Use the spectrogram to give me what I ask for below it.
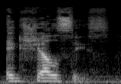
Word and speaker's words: excelsis: and excelsios deo you might be better if you imagine it as eggshells like you crack an egg right and you have eggshells left over so eggshell cease is a little bit closer to what is intended there also when you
